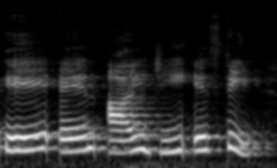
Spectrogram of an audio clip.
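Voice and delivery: slow letter-by-letter reading; spelling out. Shown as a demonstration. Teacher reading a word's spelling to learners, spelling out. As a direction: spell it slowly, each letter separate. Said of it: "इसके spelling के साथ हम लोग पढ़ते हैं".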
